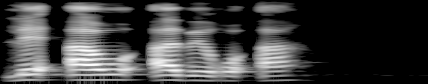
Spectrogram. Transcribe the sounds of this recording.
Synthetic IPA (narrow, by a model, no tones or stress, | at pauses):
lɪaʊabɛɣʊʔa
